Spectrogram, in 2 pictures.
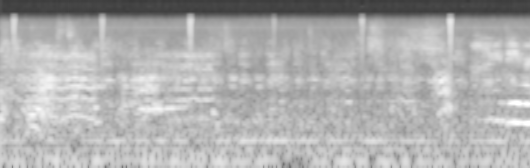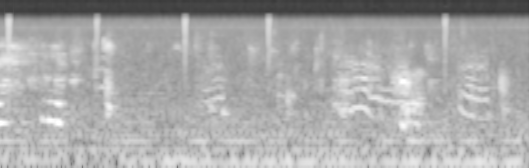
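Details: Labrador Retriever puppies whimper and squeak in short, wavering high notes while people talk nearby.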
